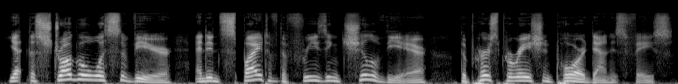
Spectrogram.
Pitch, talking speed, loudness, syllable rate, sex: 140 Hz, 185 wpm, -18 LUFS, 4.9 syllables/s, male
